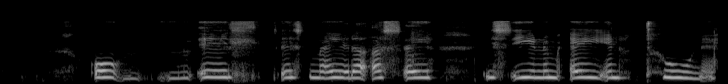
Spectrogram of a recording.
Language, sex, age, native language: Icelandic, female, 11, Icelandic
